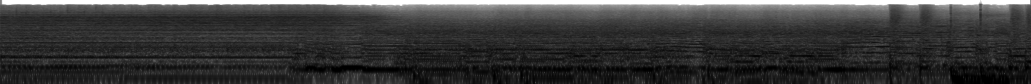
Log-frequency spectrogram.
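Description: Punk rock band playing: electric guitar, bass and drum kit. About three seconds in, the cymbals and low end drop back and a guitar riff carries the music. The full band crashes back in with drum hits near the end.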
